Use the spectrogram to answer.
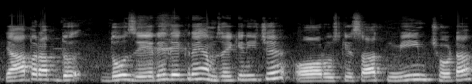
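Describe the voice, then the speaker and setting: A man's voice: sits high, steady tone, darkish tone. A man teaching a recitation lesson, patiently spelling out letters and rules one at a time. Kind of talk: step-by-step tajweed lesson.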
